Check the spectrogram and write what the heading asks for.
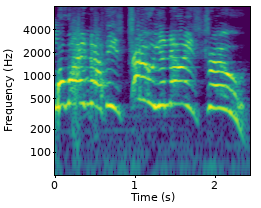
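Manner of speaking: high, shouted protest; angry shout. Acted. Father shouting at daughter that it's Deirdre he wants, angry. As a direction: hurl the truth at her.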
